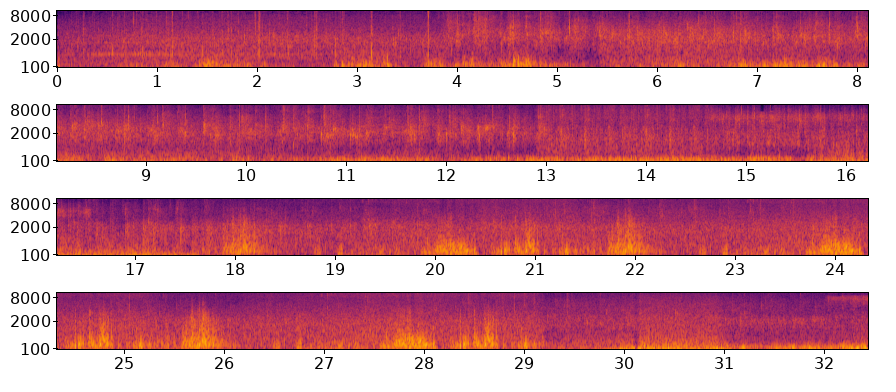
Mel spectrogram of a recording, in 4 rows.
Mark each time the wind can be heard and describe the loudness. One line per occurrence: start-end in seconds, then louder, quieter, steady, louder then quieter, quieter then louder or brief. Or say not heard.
0.0-32.3 louder.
